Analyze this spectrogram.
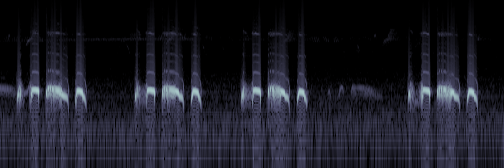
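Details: Spotted dove cooing near a high forest in Kanchanaburi, Thailand, in a decoy-trapping setting: low, mellow three-part coo phrases, two short notes then a longer rolling one, repeated about every two seconds against a quiet background.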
